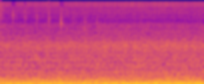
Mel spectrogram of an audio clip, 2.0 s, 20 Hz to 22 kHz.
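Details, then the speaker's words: 2001 LB7 Duramax diesel, warmed up after a road drive, idling very smooth with a deep even rumble, no knock or miss, after a Liqui Moly diesel purge for intermittently sticking injector #4; owner suspects the purge also cleaned the fuel pressure regulator. "all right we got her up to temp drove her out the roadways and it is idling very smooth"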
